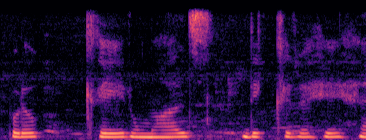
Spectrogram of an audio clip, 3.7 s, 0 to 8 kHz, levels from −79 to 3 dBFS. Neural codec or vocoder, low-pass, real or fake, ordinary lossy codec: none; 7.2 kHz; real; none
